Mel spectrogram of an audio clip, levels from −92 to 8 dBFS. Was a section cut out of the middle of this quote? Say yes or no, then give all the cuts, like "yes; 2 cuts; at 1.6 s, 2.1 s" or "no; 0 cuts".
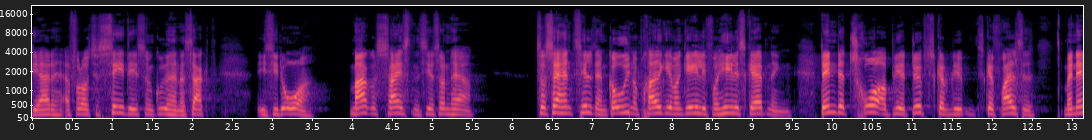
yes; 1 cut; at 7.5 s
